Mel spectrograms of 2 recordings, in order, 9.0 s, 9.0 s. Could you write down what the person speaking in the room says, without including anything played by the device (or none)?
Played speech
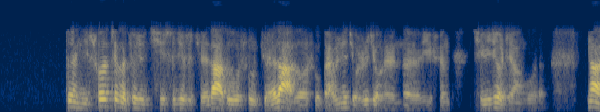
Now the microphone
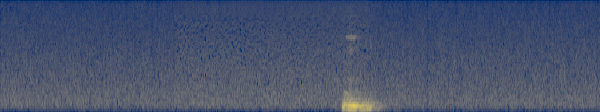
嗯，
